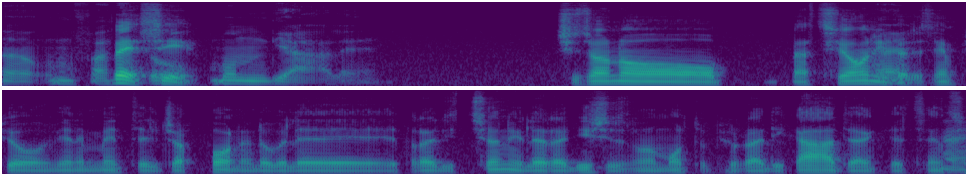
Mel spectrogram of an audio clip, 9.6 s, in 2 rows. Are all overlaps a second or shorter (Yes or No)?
Yes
